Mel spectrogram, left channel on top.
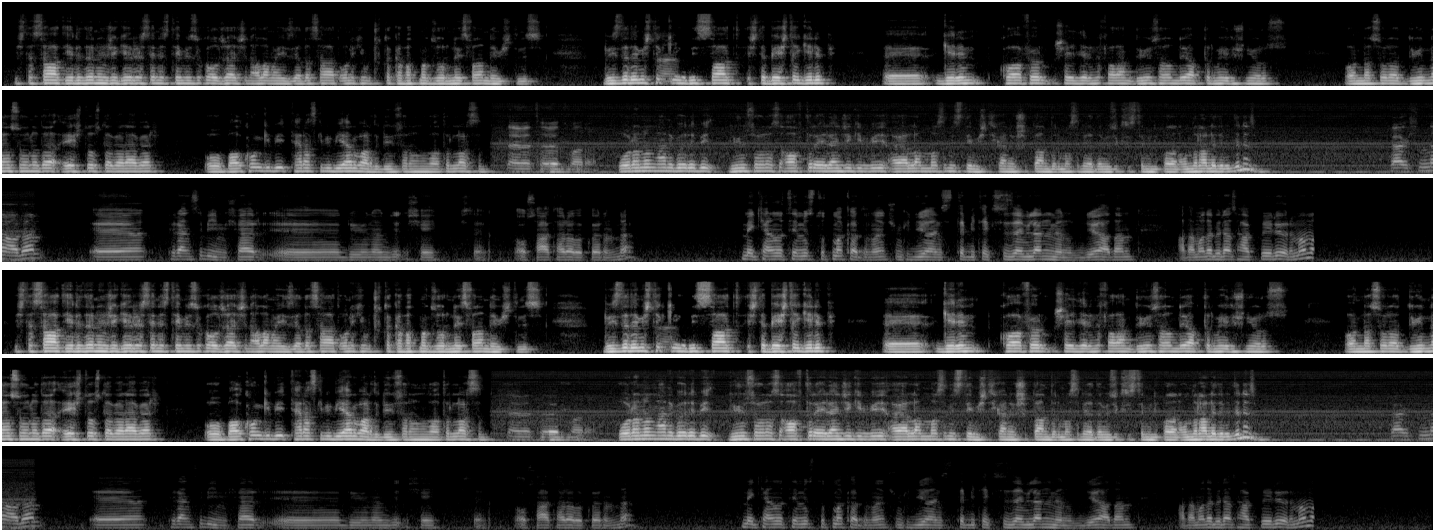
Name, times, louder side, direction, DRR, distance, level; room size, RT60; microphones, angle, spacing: voice 1, 0.1-5.4 6.0-8.3 8.8-12.8 13.4-15.9 16.3-19.2 19.8-19.9 20.5-27.0, right 2 dB, 35° right, 1.2 m, -20 dB
sound 1, 19.2-29.0, right 1 dB, 10° right, 6.4 m, -44 dB
voice 2, 19.3-20.3 28.2-29.1 29.5-35.0 36.0-40.1 40.4-41.7, left 3 dB, 85° left, 4.2 m, -35 dB
head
